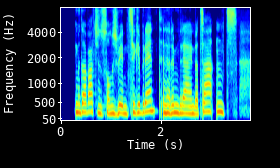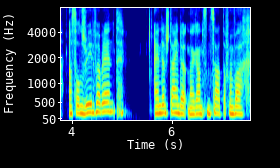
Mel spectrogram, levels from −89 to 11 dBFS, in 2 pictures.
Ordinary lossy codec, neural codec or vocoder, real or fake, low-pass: none; codec, 16 kHz, 4 kbps, X-Codec, HuBERT features, trained on LibriSpeech; fake; none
